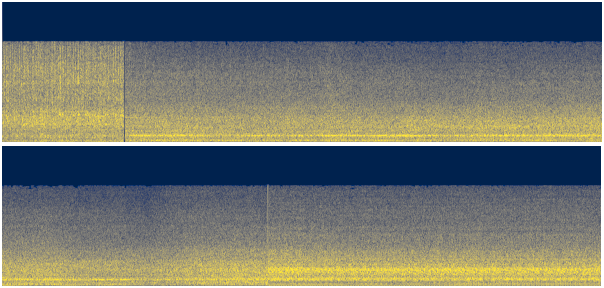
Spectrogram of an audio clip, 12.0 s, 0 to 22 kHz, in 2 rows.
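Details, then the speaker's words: LS-swapped GQ Patrol V8 with 6L80e idling with a steady low drone and uneven beat, a misfire on cylinder six; injector plugs swapped between six and eight, which proved it was number six injector wiring. "see if the issue moves from number six to number eight if it moves to number eight then we know it's injector related or ejector wiring related at least but if it stays on number six we know that it must be something to do with the coil or the coil wiring"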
